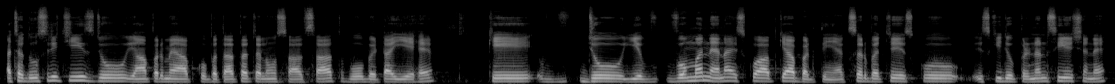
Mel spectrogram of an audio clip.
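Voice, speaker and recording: Slow, clear-voiced male teacher. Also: mid-range voice, fairly even intonation, darkish tone, dry recording. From Sindh, Pakistan. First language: Sindhi. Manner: spells words out slowly and repeats them, calls listeners "beta". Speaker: English teacher. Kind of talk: classroom grammar lecture.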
